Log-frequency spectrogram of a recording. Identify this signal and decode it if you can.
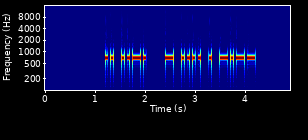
Morse code, heard as a keyed tone, about 22 wpm, 700 Hz. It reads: IF THEY
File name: Build A Phrase - 2-Word Phrases - 22wpm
